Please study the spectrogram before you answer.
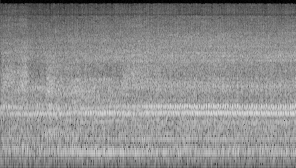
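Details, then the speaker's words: Engine idling evenly with a steady high-pitched whine at constant pitch; air conditioning compressor running normally; alternator suspected dead as the whine source, battery light on; unconfirmed. "oh alternator's Dead That's The Whining yep yep yep that's what it is that's why the battery lights"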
